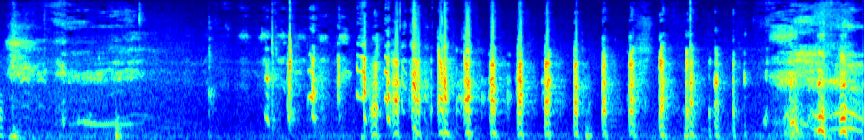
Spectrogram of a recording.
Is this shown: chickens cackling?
yes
